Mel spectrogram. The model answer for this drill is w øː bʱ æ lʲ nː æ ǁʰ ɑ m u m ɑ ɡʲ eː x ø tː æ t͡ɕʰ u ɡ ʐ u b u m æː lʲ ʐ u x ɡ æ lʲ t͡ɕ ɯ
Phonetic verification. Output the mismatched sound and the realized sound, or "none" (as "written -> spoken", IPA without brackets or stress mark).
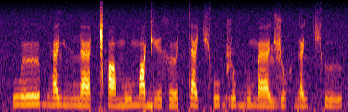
t͡ɕ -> t͡ɕʰ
